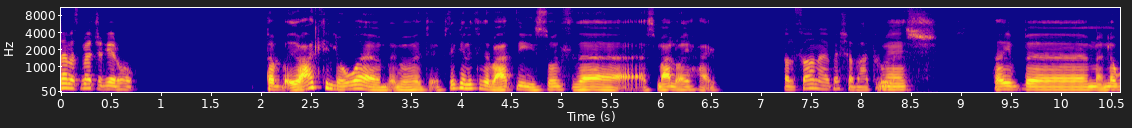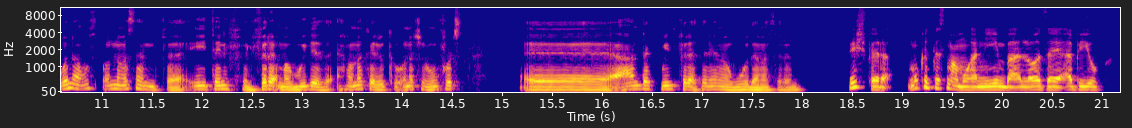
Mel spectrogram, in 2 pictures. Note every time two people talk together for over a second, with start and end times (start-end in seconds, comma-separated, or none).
none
